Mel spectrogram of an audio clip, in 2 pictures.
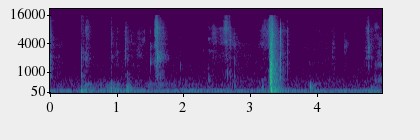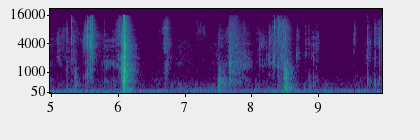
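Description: Plastic comic-book bags crinkling and rustling as bagged comics are flipped through by hand, in short scattered crackles, the loudest about three and six seconds in.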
